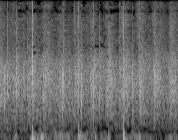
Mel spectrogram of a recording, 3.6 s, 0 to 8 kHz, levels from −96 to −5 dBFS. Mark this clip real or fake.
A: fake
